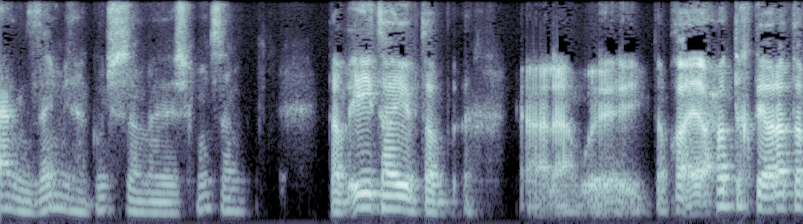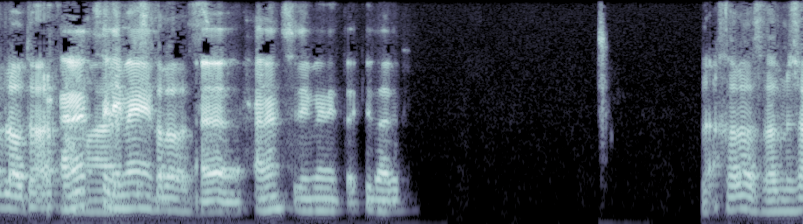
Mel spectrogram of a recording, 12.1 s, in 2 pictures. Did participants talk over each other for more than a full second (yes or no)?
yes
